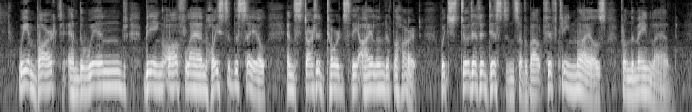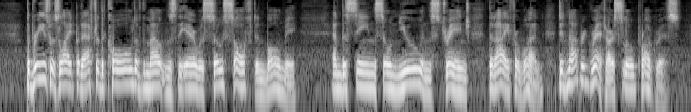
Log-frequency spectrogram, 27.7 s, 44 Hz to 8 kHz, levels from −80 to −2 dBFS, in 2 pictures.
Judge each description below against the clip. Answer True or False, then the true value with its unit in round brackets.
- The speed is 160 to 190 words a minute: False (145 wpm)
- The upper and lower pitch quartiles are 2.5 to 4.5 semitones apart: True (3.7 semitones)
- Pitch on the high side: False (130 Hz)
